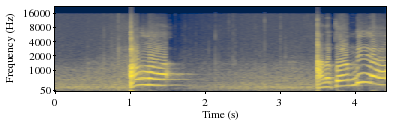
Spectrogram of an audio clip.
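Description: A middle-aged man chants loudly and melodically, close to a microphone.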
